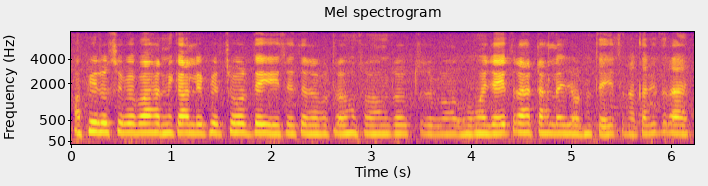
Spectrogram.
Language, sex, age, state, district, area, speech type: Hindi, female, 45-60, Uttar Pradesh, Lucknow, rural, spontaneous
